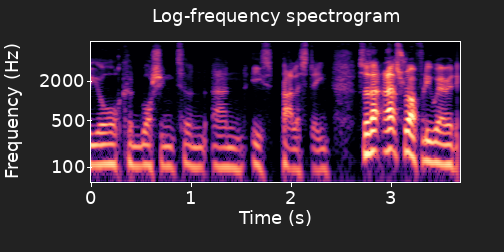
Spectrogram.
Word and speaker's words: Palestine: is East a Palestine I think it's written Palestine but they pronounce it Palestine so yeah the wrong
